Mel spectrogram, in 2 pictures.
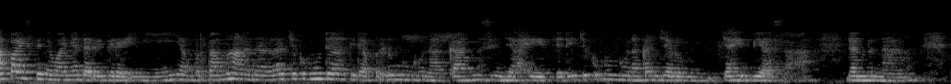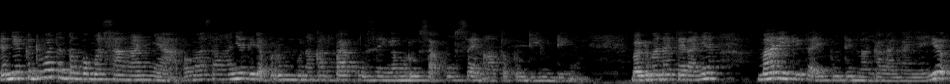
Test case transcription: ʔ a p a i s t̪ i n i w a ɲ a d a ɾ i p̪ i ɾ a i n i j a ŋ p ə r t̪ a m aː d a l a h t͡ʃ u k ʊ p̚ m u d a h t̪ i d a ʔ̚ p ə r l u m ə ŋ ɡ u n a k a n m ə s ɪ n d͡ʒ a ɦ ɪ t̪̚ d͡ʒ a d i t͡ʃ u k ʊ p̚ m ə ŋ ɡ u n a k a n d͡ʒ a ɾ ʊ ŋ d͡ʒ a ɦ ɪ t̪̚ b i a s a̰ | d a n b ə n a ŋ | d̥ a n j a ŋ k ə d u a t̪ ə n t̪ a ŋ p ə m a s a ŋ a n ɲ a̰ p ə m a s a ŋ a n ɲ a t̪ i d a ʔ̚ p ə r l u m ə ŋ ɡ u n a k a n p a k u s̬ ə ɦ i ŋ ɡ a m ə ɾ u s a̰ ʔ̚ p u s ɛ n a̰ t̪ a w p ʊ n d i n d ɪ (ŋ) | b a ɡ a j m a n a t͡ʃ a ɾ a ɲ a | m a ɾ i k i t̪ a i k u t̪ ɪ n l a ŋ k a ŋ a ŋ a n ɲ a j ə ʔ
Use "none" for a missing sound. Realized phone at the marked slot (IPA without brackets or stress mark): ŋ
